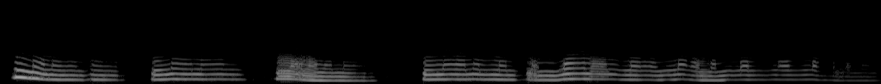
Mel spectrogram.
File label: Mumbling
